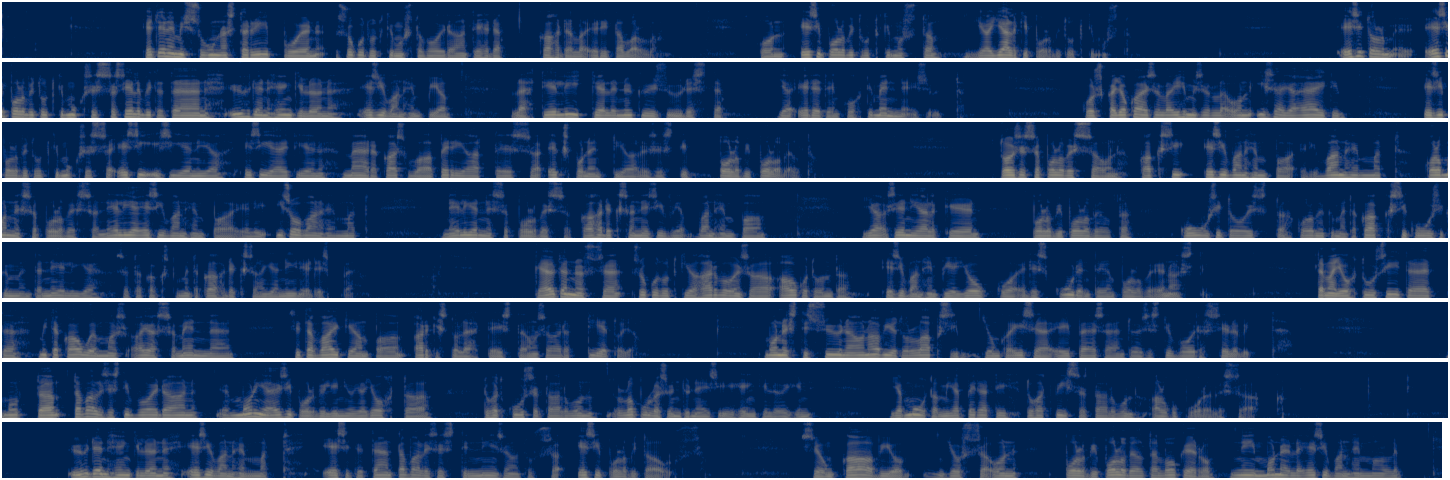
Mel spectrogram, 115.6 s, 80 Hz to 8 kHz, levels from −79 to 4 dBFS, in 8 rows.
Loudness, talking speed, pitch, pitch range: -40 LUFS, 75 wpm, 115 Hz, 105-125 Hz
